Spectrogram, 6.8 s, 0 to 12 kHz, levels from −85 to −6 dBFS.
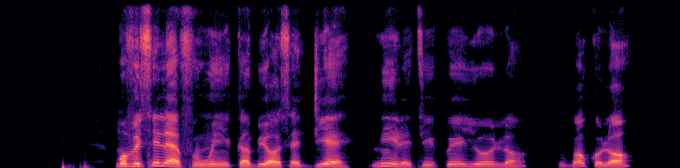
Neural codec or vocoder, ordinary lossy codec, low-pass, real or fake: none; none; none; real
